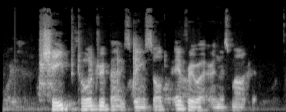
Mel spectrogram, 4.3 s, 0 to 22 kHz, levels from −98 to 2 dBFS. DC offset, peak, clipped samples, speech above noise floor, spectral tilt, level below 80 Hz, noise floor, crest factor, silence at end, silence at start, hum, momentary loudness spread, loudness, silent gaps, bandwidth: under 0.1%; -2 dBFS; under 0.1%; 22 dB; -5 dB/octave; -52 dBFS; -40 dBFS; 18 dB; 0.45 s; 0.05 s; none; 12 LU; -19 LUFS; none; 16 kHz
